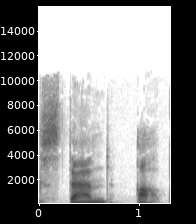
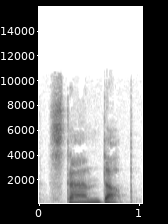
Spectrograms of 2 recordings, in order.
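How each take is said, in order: First: The two words are said separately. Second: The final consonant links onto the next word. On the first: The speaker calls it wrong. "instead of saying" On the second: The speaker calls it right. "we say"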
